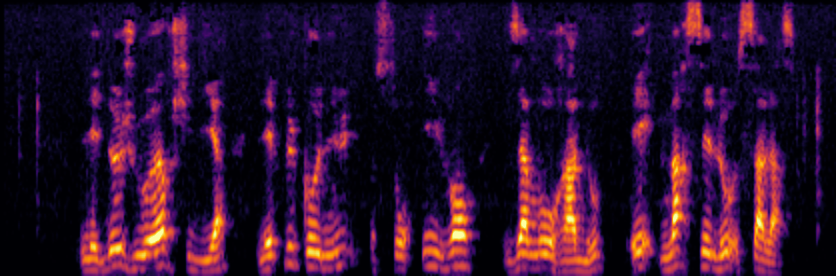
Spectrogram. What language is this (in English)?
French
